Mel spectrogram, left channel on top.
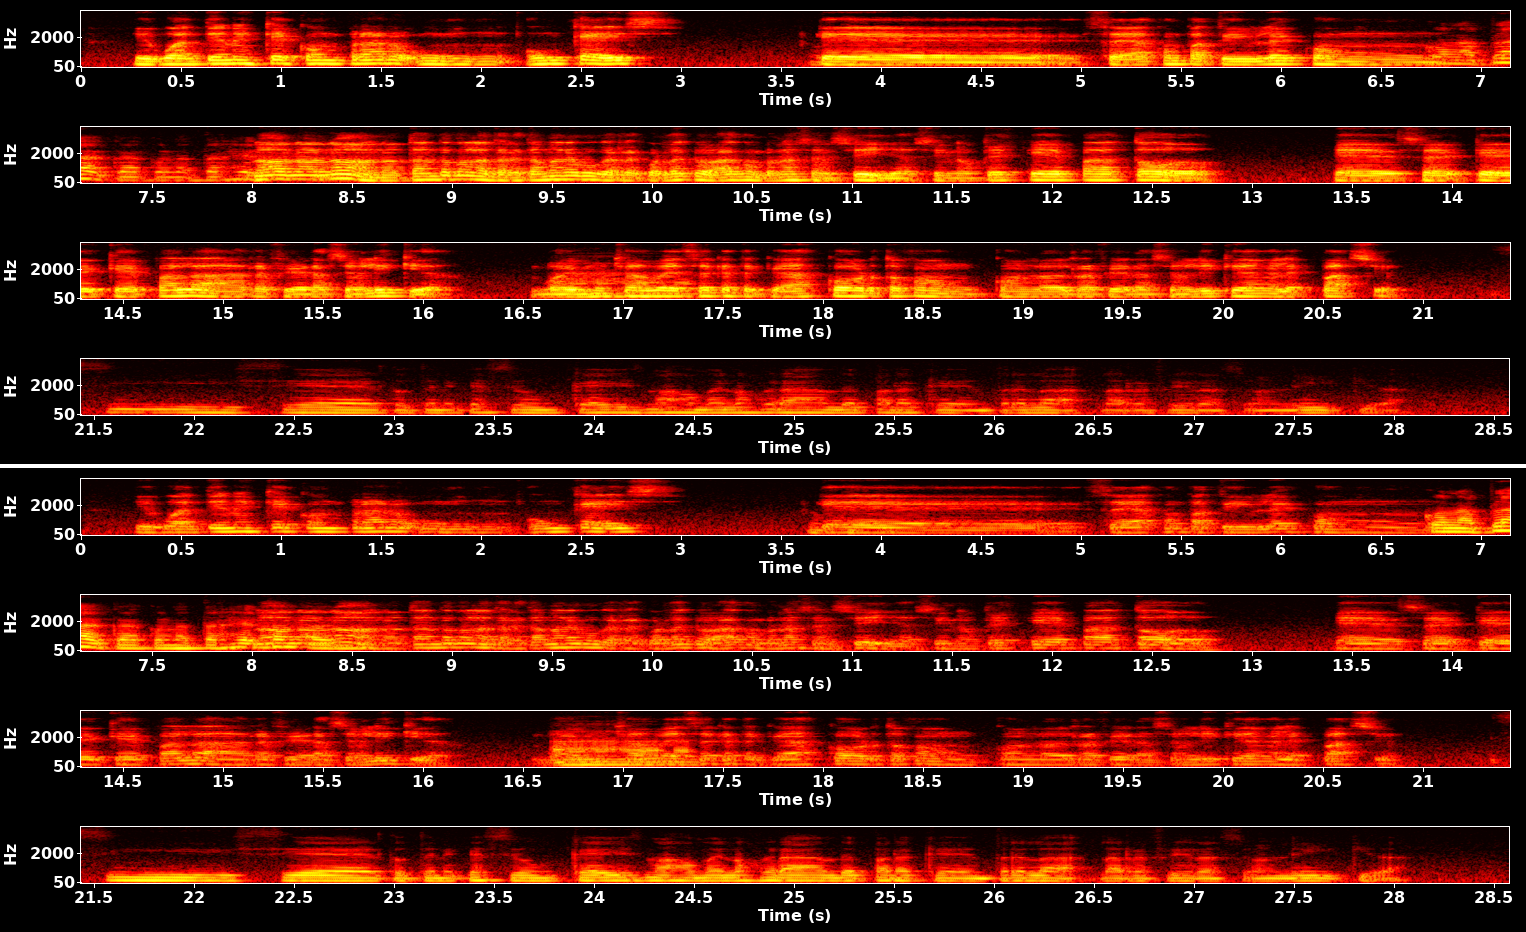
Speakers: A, on the left (about 30°); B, on the right (about 80°).
A: Igual tienes que comprar un, un case
B: Ok.
A: que sea compatible con...
B: Con la placa, con la tarjeta
A: No,
B: madre.
A: no, no, no tanto con la tarjeta madre porque recuerda que vas a comprar una sencilla, sino que quepa todo, que, se, que quepa la refrigeración líquida.
B: Ah,
A: Hay muchas veces que te quedas corto con, con lo de refrigeración líquida en el espacio.
B: sí, cierto. Tiene que ser un case más o menos grande para que entre la, la refrigeración líquida.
